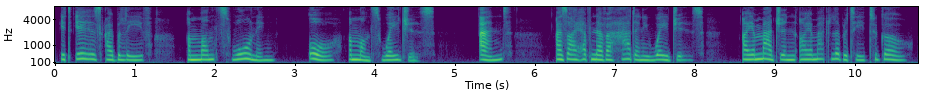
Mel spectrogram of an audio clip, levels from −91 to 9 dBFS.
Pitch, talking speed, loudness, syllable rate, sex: 230 Hz, 150 wpm, -21 LUFS, 4.9 syllables/s, female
